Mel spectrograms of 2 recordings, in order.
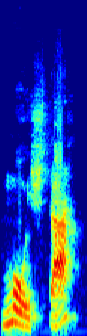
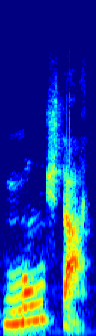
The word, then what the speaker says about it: mostrar: nós temos o verbo mostrar e a possibilidade indicada na questão monstrar esta forma monstrar com a nasalidade da vogal não existe na língua portuguesa está errada a forma verbal mostrar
